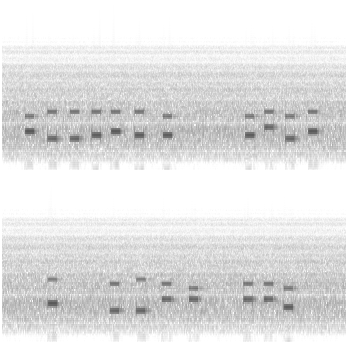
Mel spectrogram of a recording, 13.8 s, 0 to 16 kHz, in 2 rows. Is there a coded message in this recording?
Yes: DTMF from 0.5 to 12.7 s, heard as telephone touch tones, dialled by hand, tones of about 180 ms, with phone line noise and room echo. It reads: 7225854 4018 9 230* 004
